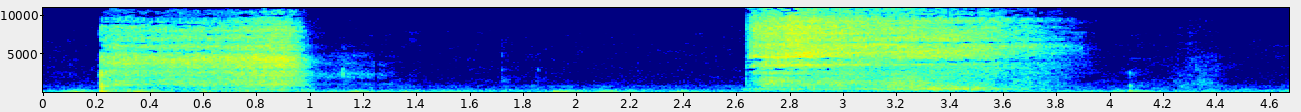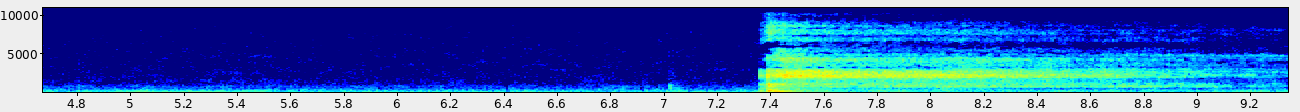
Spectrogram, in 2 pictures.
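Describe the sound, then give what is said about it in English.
Slow, quiet breathing through the nose after swallowing saliva, heard as three soft hissing breaths of airflow separated by near-silent pauses, with no talk. “swallow saliva twice, and slowly exhale through your nose. Wait, let me try it.”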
